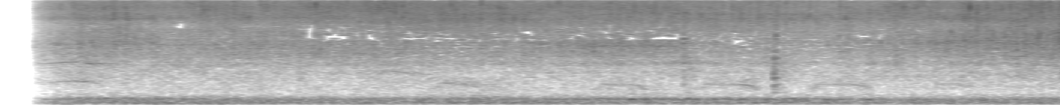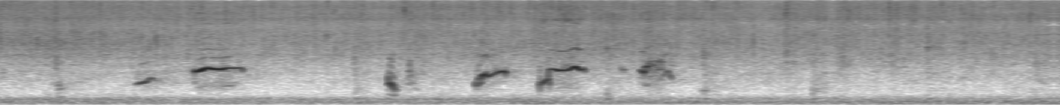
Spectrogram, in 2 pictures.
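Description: Spiced potato curry sizzling steadily in a kadai over a mud stove. A few short, high chirping calls stand out in the second half.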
